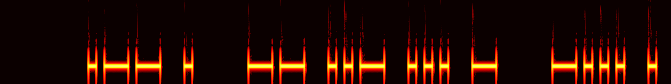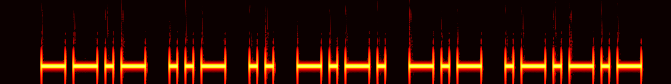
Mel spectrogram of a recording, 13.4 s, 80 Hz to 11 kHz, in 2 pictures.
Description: Morse code, heard as a keyed tone, about 15 wpm, 700 Hz. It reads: WE MUST BE QUICK.
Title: Sentences from Top 500 Words 15wpm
